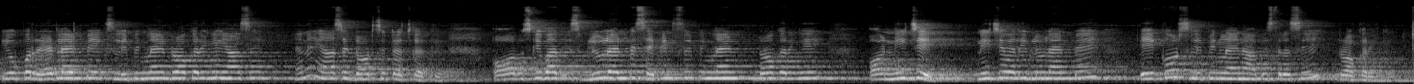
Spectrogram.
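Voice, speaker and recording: A woman's voice: high voice, normal speed, darkish tone. A woman with an Indian accent teaching small children to write a letter, patiently repeating each step and mixing simple English phrases into her instructions. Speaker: nursery teacher. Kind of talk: children's handwriting lesson. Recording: echoey room with long reverb, faint ambience.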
